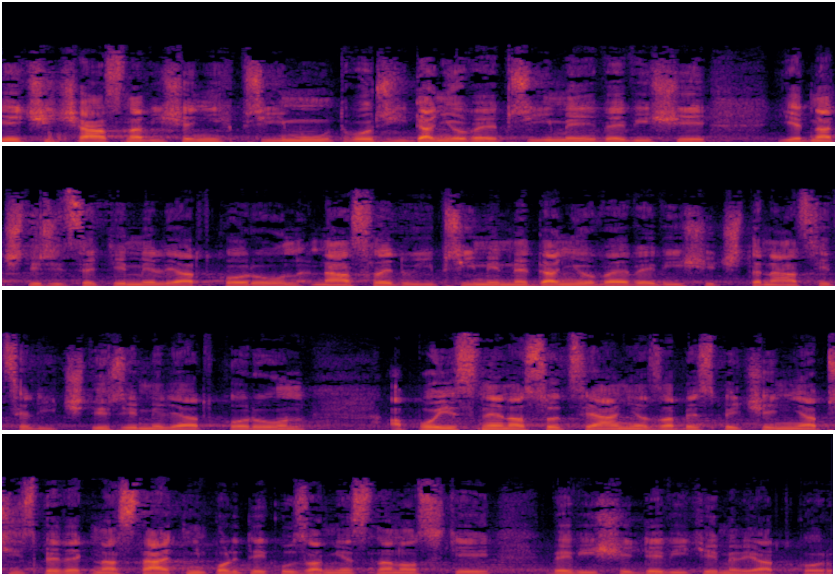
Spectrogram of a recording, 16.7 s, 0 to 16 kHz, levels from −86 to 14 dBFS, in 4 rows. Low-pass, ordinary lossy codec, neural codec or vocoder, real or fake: 14.4 kHz; MP3, 48 kbps; none; real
